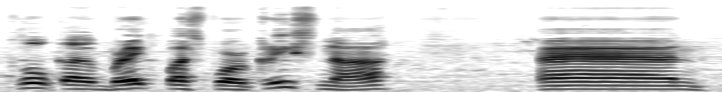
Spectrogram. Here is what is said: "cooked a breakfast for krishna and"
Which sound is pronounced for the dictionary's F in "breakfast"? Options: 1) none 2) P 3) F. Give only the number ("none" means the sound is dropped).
2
